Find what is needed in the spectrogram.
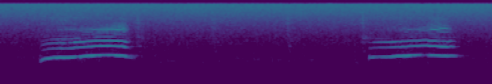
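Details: Siamese cat snoring loudly: two long, tonal, whistling-groaning sounds about four seconds apart, each over a second long, with quiet between.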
